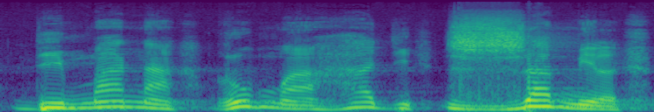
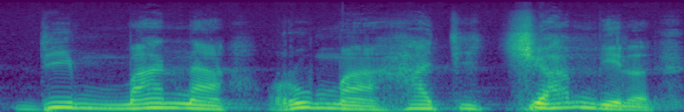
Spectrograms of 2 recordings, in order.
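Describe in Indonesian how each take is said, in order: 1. Nama itu dimulai dengan bunyi 'z'. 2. Nama itu dimulai dengan bunyi 'j'. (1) "Merubah menjadi huruf zai" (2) "Jim. Jim. Tuh. Kedengarannya begitu"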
